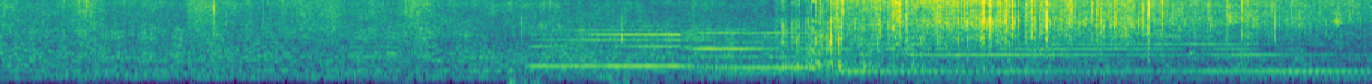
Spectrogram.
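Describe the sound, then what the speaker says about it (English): Bees buzzing in the video game Valheim, a steady close drone of insect wings with layered tonal hums, continuous throughout with a faint rustle underneath. "I think there are bees in here, right?"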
